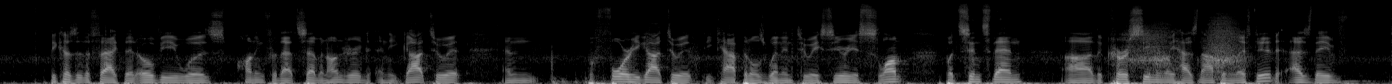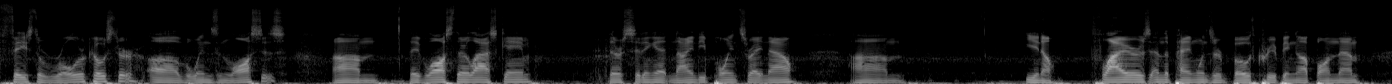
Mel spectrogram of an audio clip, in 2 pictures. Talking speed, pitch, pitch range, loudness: 165 wpm, 100 Hz, 95-110 Hz, -33 LUFS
